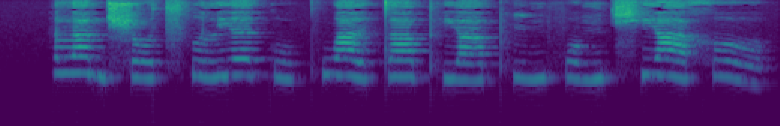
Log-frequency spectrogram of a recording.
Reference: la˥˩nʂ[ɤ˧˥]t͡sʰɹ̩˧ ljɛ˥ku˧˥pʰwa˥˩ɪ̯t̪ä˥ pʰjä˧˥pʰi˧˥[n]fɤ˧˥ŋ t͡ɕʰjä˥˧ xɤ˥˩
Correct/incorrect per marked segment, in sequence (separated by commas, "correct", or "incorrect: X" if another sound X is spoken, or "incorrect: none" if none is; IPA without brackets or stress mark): correct, incorrect: ŋ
